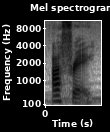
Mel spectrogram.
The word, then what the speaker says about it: Efri: Efri. Pronounced Afre.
